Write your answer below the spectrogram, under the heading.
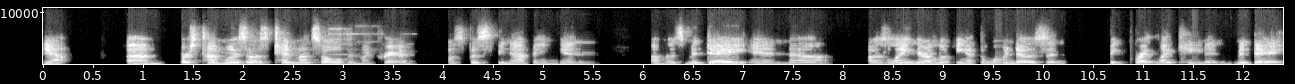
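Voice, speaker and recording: Moderately paced, a woman speaks with fairly even intonation. It is an ordinary speaking voice. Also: medium pitch for a woman. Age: 60s. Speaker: nurse and claimed alien contactee. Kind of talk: interview.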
